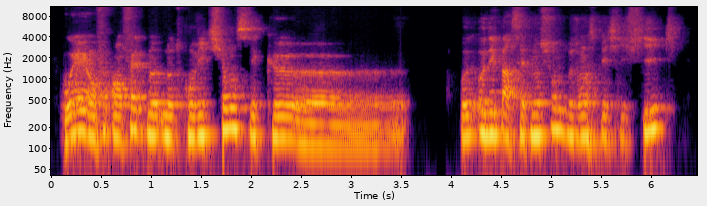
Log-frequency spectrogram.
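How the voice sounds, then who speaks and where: A dark, mellow tone, somewhat breathy, at a fairly slow pace with fairly even intonation and very even loudness. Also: man, fairly high pitch for a man. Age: 50s. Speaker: agency co-founder. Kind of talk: interview. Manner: hesitant.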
